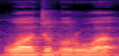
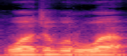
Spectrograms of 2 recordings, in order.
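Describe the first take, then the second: The two takes are said the same way.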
